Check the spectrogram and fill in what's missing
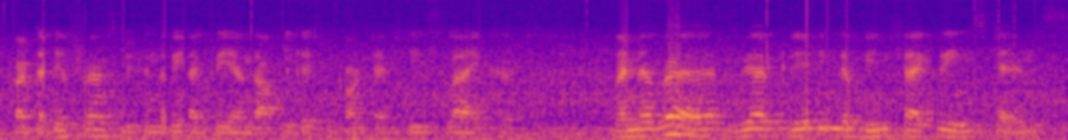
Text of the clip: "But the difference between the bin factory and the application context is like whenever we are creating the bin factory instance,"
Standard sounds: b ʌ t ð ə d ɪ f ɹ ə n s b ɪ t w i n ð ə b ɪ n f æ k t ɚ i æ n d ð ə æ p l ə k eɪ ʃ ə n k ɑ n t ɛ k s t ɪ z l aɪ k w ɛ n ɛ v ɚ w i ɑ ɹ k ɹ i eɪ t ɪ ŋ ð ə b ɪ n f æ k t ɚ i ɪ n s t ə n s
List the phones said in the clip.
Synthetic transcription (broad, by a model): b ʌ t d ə d ɪ f ɹ ə n s b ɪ t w i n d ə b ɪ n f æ k t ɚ i æ n d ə æ p l ə k eɪ ʃ ə n k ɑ n t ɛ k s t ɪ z l aɪ k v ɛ n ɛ v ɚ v i ɑ ɹ k ɹ i eɪ t ɪ ŋ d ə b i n f æ k t ɚ i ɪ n s t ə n s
